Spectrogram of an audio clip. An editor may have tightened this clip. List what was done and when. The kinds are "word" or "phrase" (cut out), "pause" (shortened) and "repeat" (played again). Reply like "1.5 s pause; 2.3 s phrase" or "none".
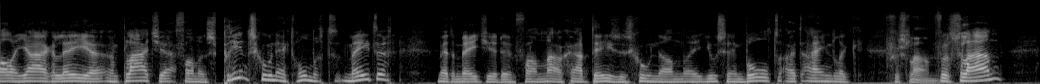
1.8 s word; 5.2 s word

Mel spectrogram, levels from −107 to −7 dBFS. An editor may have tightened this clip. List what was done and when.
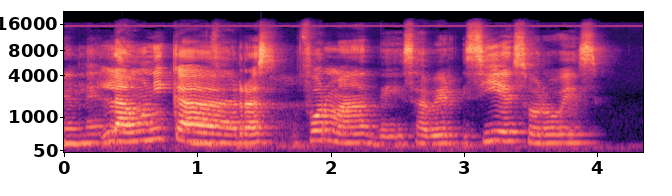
3.0 s word

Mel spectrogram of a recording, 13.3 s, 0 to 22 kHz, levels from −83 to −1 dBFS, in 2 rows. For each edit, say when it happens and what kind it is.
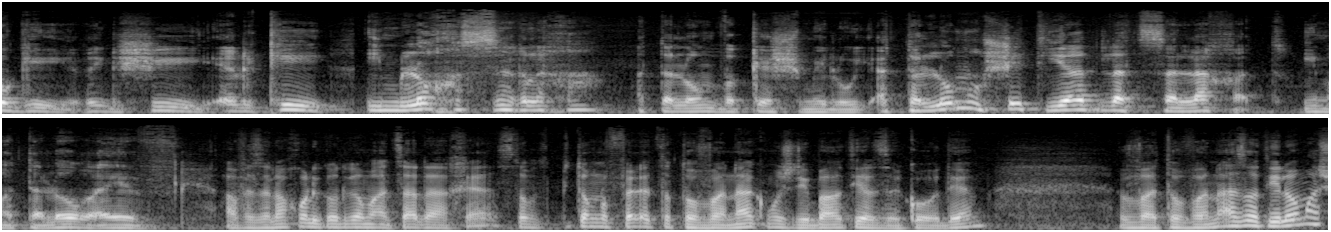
1.8 s pause; 6.5 s pause

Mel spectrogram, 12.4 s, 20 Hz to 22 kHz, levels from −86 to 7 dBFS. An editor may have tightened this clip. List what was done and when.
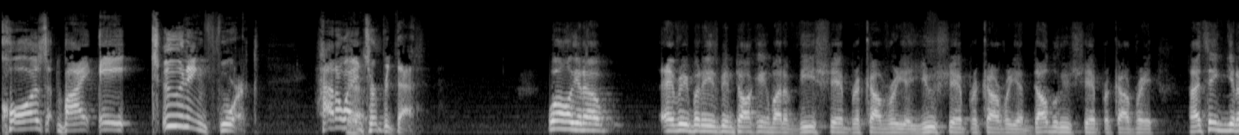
none

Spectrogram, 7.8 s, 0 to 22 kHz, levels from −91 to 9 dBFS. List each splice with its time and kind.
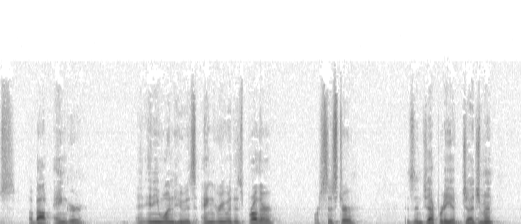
none

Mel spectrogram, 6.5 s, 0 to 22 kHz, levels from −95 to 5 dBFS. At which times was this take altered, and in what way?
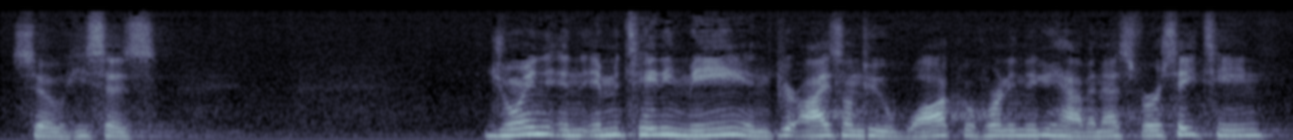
3.9 s word; 4.3 s word; 5.2 s word

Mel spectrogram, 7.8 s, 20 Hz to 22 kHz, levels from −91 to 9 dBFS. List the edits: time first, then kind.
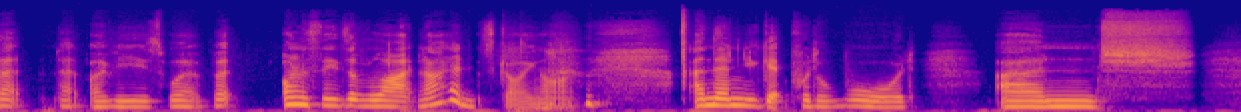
2.1 s phrase; 2.6 s phrase; 2.9 s phrase; 4.2 s word; 5.1 s word

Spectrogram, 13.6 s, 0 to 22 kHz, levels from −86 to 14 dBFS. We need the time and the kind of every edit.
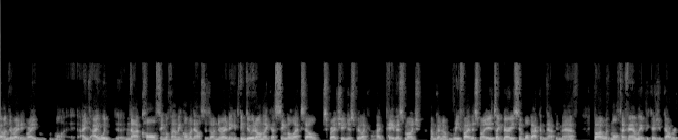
4.8 s phrase; 8.5 s pause; 11.8 s pause

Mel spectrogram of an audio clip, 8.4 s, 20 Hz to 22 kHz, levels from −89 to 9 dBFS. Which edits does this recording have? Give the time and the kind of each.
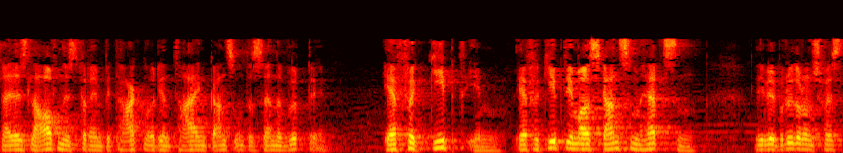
3.7 s pause; 5.1 s pause

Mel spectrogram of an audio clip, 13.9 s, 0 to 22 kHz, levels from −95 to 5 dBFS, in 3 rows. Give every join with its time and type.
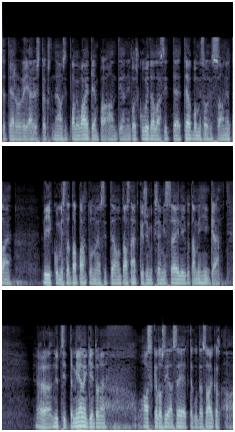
1.0 s word; 1.4 s word; 2.6 s word; 3.6 s word; 12.3 s word

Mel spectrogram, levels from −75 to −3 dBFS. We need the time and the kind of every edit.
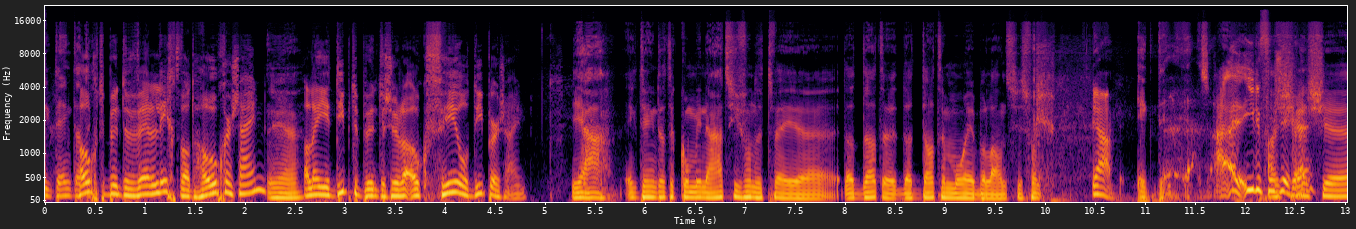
5.2 s pause; 7.9 s word

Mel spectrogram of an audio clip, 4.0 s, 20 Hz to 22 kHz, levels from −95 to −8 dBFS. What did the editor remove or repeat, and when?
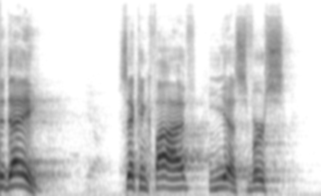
1.9 s word; 2.6 s word

